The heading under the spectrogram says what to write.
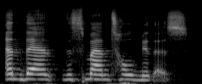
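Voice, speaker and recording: Speaking English with a Russian accent, this young Uzbek guest chats casually on a podcast, earnest but halting, often restarting her thoughts. Her voice is fairly high and level, a bit bright, clear, and resonant.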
